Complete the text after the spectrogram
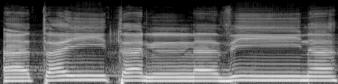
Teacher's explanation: kita tahan dan tekan pada huruf lamnya ya karena berharakat tasydid. Ataital alifnya tidak dibaca alif lam syamsiyah ya.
